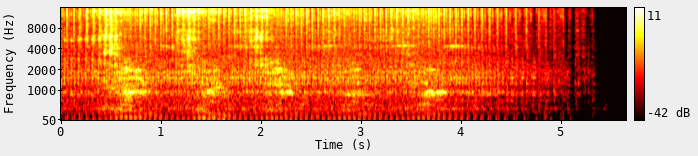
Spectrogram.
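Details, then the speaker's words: 2005 Troy-Bilt 21" push mower, engine 129K02, just started after priming: engine speed rises and falls every second or so before stalling; the primer bulb smooths it, showing fuel starvation, probably carburetor deposits. "you heard it hunting I went ahead and used my primer bulb to slowly push fuel up into the the throat and as I did you you heard the engine smooth out without giving it fuel it went back to surging surging surging so we're starving for fuel"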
